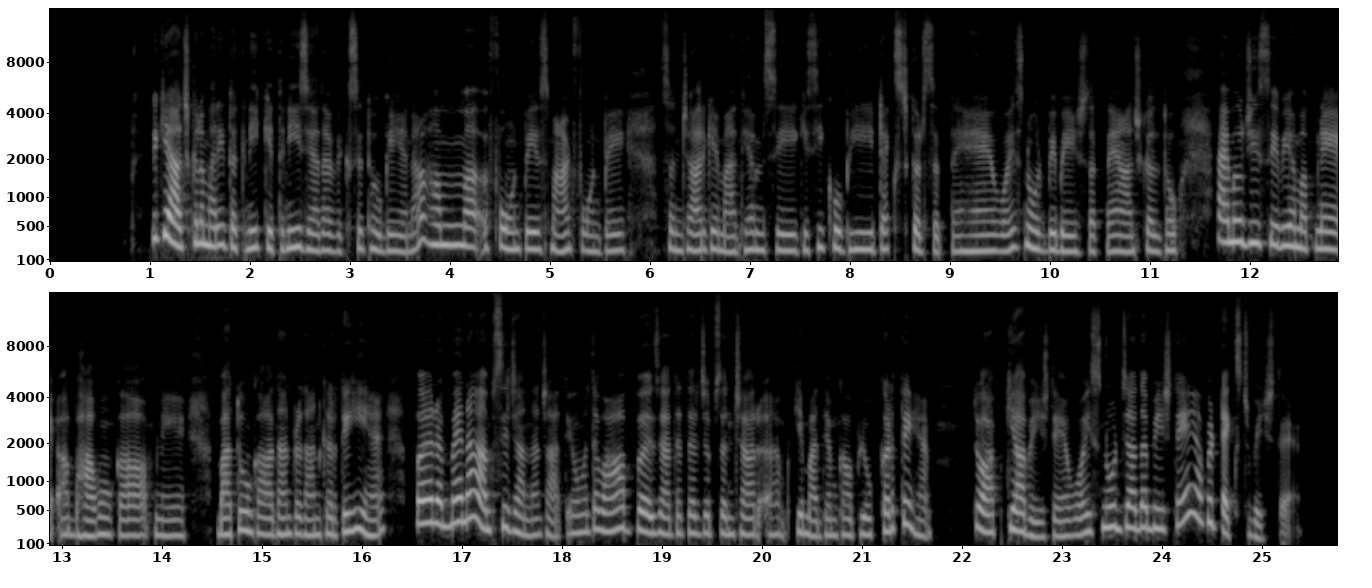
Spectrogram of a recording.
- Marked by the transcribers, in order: tapping; in English: "स्मार्ट"; in English: "टेक्स्ट"; in English: "टेक्स्ट"
- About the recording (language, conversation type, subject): Hindi, podcast, आप आवाज़ संदेश और लिखित संदेश में से किसे पसंद करते हैं, और क्यों?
